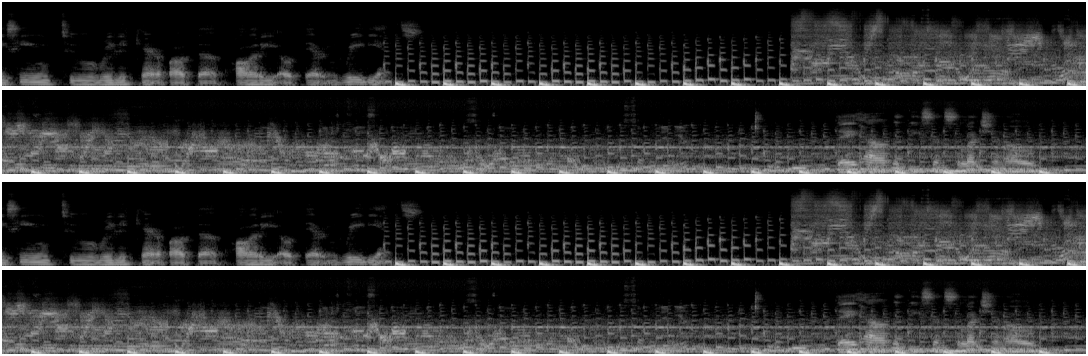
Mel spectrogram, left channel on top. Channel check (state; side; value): identical; both; correlation 1.00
